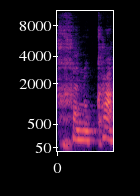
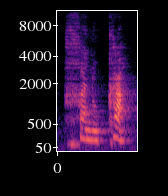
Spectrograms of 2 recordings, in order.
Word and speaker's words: חנוכה: a-khat kha-noo-kah במילה אחת - חנוכה is officially pronounced as follows: ne-he-gah be-o-fen reesh-mee kakh: נהגה באופן רשמי כך Hanukkah kha-noo-kah חנוכה The emphasis is on ha-had-ga-shah hee al ההדגשה היא על the last syllable.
